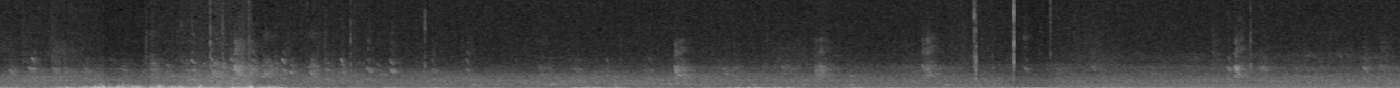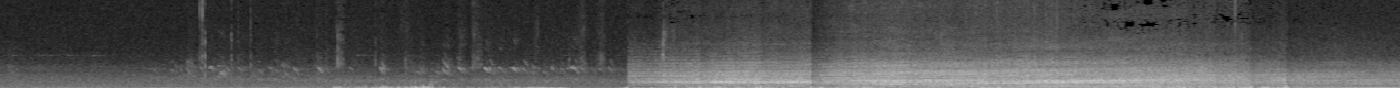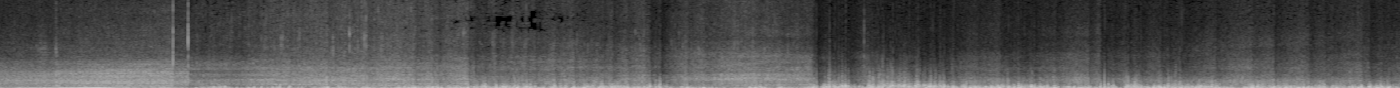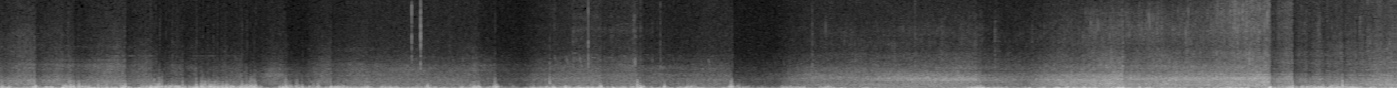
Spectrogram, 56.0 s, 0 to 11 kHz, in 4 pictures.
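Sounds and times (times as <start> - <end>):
wind buffeting microphone: 0.0 - 4.2, 5.7 - 8.3, 16.8 - 55.9
passing vehicle road noise: 20.3 - 55.9.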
